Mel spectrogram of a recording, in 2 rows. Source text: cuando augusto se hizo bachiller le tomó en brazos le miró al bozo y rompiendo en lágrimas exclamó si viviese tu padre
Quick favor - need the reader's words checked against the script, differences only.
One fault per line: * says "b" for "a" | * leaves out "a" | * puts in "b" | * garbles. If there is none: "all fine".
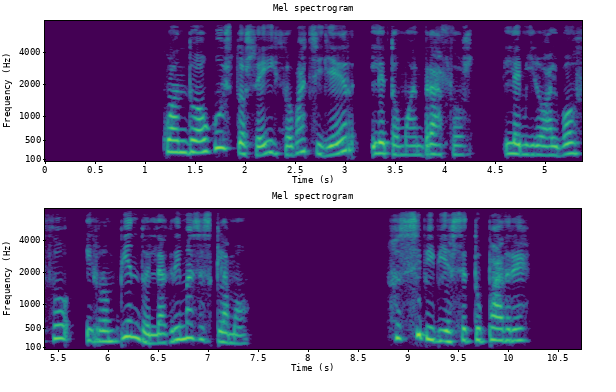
all fine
